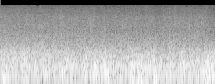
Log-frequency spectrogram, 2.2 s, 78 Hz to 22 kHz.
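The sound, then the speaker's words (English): Steady, heavy rain pours down like a fog between two houses about 10 metres apart, with a low, continuous rumble of thunder beneath it, a dense and unbroken wash of sound with no voices. “Here's some lovely rain for you.”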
